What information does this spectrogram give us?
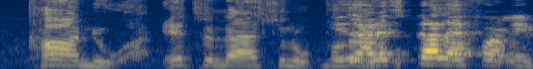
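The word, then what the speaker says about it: Kanu: k a n u k a n u uhuh yeah not nanu that's it yeah that's it political prisoner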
